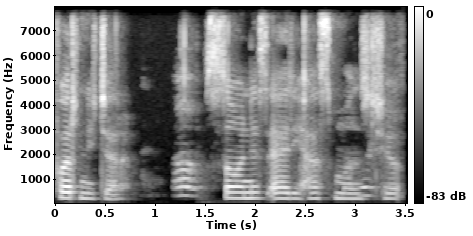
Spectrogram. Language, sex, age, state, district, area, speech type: Kashmiri, female, 30-45, Jammu and Kashmir, Pulwama, rural, spontaneous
